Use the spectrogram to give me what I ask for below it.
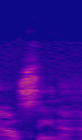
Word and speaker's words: Alsina: Alsina, yeah.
